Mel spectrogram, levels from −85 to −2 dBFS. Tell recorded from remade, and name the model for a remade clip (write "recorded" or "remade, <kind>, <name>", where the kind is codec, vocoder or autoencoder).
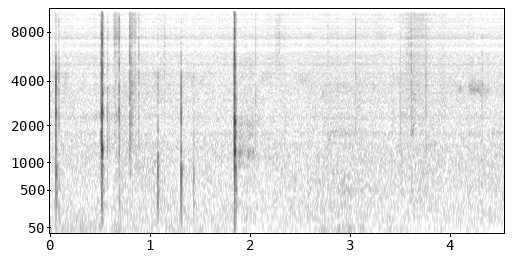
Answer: remade, autoencoder, DAC-VAE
